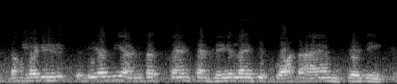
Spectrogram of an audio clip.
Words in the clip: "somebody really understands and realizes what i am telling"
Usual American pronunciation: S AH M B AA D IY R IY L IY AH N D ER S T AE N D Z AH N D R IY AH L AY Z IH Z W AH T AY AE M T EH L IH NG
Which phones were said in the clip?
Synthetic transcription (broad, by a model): S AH M B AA D IY L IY L IY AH N D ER S T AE N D S AH N D R IY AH L AY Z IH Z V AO T AY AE M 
